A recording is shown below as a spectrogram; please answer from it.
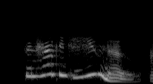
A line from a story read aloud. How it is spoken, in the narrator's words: I cried out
